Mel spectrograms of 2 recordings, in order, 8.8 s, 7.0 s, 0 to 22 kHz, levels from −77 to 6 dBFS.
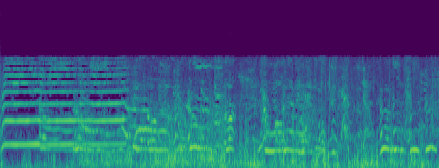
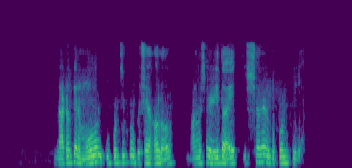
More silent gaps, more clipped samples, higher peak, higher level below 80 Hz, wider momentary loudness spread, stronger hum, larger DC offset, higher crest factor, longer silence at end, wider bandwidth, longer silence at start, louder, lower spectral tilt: neither; neither; about the same, -2 dBFS vs -2 dBFS; first, -32 dBFS vs -60 dBFS; second, 5 LU vs 13 LU; neither; first, 0.8% vs under 0.1%; about the same, 14 dB vs 18 dB; second, 0 s vs 1.05 s; second, 5.8 kHz vs 8 kHz; second, 0 s vs 1.1 s; first, -16 LUFS vs -19 LUFS; first, -9 dB/octave vs -6.5 dB/octave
